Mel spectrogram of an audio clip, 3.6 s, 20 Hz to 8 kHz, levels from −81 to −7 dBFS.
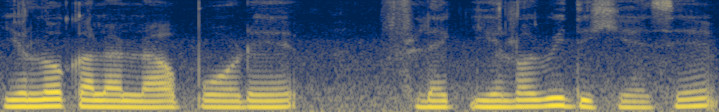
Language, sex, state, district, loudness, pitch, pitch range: Nagamese, female, Nagaland, Dimapur, -14 LUFS, 165 Hz, 165-175 Hz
